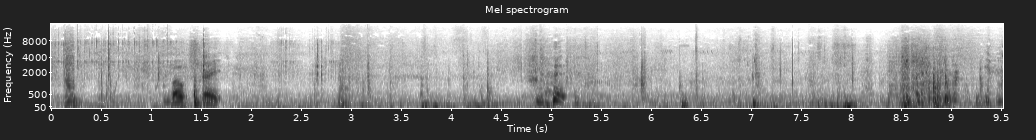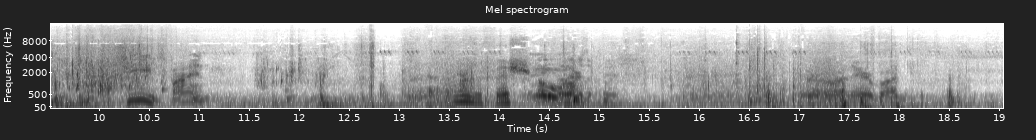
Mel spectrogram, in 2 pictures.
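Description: A young man talks excitedly nearby.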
